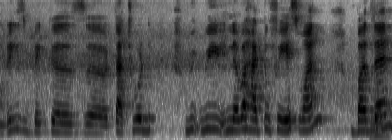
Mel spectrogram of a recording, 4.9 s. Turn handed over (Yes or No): No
